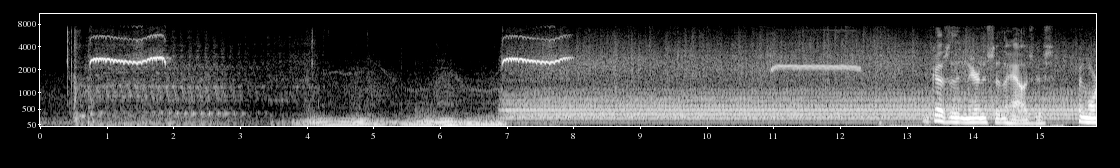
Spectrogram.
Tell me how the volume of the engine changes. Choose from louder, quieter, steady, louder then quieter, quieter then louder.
louder.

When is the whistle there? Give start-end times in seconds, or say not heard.
0.7-2.0, 6.9-8.1, 10.9-12.3.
